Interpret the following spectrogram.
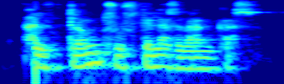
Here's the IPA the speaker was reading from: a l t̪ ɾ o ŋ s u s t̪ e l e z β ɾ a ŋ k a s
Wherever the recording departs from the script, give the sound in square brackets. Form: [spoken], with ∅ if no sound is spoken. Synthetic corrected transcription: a l t̪ ɾ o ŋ s u s t̪ e l [a] z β ɾ a ŋ k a s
